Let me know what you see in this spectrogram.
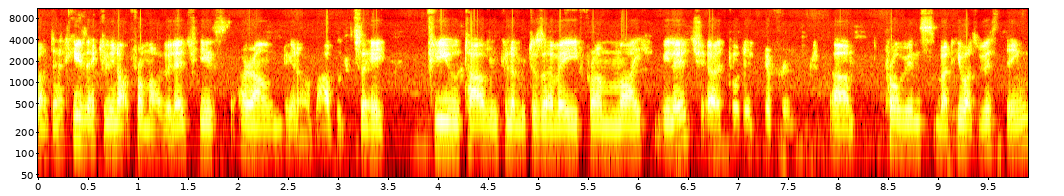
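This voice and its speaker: Over noticeable background noise, a man at medium pitch speaks fairly quickly with flat, monotone intonation. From Pakistan. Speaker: test candidate. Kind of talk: mock speaking exam conversation. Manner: hesitant, many fillers.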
